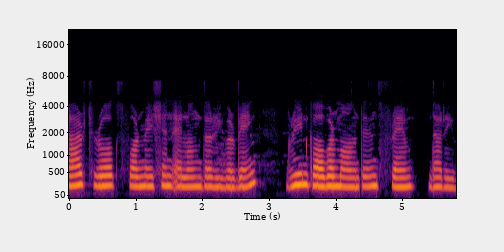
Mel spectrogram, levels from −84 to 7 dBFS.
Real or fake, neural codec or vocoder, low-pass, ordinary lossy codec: fake; vocoder, 44.1 kHz, 128 mel bands every 256 samples, BigVGAN v2; 7.2 kHz; none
